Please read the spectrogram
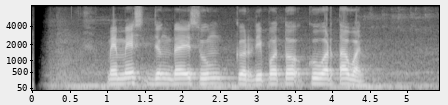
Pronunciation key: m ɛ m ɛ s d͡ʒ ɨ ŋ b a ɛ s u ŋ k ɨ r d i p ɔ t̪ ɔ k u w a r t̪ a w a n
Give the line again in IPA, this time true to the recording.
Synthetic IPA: m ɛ m ɛ s d͡ʒ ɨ ŋ d a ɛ s u ŋ k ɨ r d i p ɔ t̪ ɔ k u w a r t̪ a w a n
